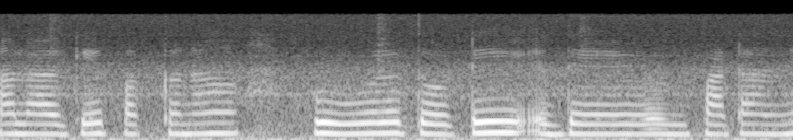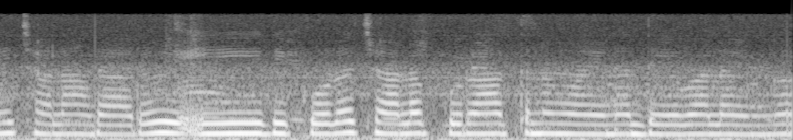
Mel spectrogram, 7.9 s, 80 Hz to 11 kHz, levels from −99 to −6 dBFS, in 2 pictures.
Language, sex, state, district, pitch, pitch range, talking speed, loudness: Telugu, female, Andhra Pradesh, Krishna, 235 Hz, 225-245 Hz, 90 wpm, -14 LUFS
